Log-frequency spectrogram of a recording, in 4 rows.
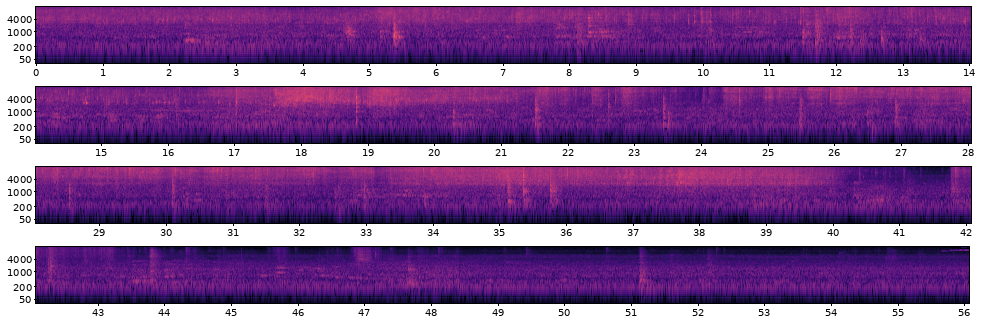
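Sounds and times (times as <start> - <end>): lobster sizzling in hot oil: 0.0 - 40.3.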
